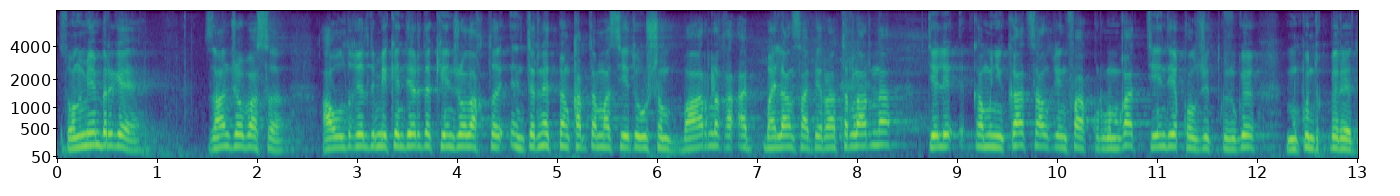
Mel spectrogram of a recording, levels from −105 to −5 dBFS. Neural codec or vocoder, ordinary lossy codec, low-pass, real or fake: none; none; none; real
